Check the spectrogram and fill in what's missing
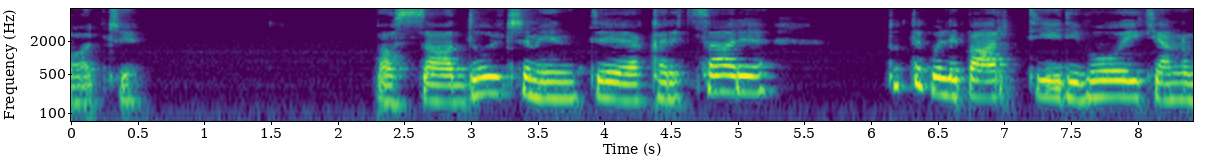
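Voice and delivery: unhurried meditation guiding, long pauses between phrases; guided meditation. Acted. Podcast host leading listeners through a grounding moment, guided meditation. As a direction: guide listeners gently into the breath, leaving space.

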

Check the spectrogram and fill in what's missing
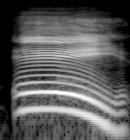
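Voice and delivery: high, loud bright hey; loud greeting. Shown as a demonstration. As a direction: call it out like an entrance. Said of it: "it's more like that".

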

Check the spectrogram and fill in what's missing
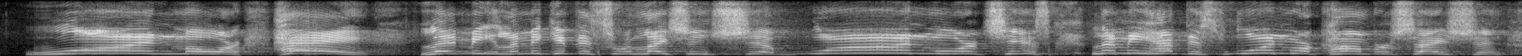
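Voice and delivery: high, loud whining pleas; whiny excuse-maker. Retold or imitated. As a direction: whine out each excuse.

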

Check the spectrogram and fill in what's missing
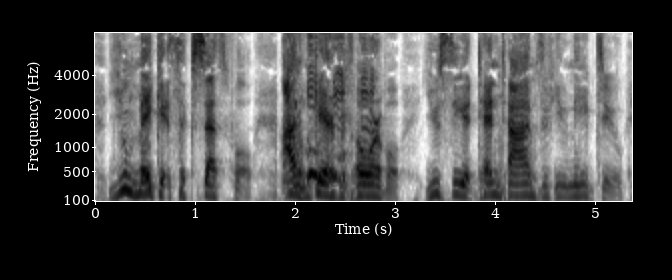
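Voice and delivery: loud, laughing group rant; loud excited retort. Retold or imitated. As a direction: hype it up, nearly shouting. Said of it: "was like".

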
